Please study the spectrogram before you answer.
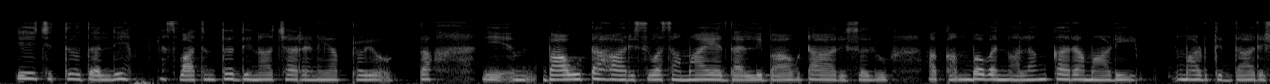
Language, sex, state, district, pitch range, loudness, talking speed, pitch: Kannada, female, Karnataka, Mysore, 210-225 Hz, -34 LUFS, 55 wpm, 215 Hz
